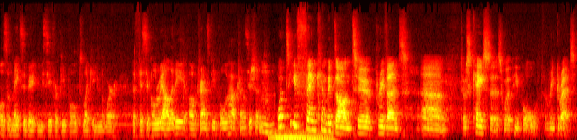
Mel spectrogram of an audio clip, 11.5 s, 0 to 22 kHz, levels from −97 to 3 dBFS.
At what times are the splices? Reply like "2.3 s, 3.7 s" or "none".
5.4 s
